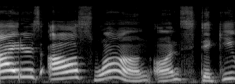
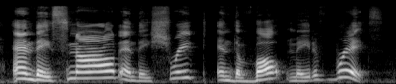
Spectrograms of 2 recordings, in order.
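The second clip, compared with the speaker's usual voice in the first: usual speaking voice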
